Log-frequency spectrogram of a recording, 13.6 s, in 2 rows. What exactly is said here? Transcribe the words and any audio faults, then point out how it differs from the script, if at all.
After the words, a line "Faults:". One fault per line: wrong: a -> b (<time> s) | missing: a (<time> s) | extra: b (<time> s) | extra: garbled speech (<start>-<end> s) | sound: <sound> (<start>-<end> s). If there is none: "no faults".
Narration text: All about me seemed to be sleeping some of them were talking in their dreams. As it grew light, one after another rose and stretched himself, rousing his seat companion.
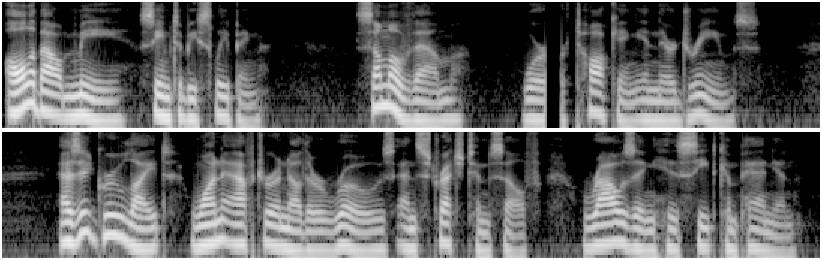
All about me seemed to be sleeping some of them were talking in their dreams. As it grew light, one after another rose and stretched himself, rousing his seat companion.
Faults:
sound: dropout (4.5-4.7 s)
